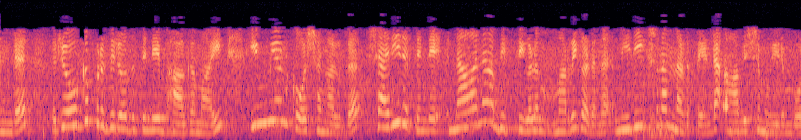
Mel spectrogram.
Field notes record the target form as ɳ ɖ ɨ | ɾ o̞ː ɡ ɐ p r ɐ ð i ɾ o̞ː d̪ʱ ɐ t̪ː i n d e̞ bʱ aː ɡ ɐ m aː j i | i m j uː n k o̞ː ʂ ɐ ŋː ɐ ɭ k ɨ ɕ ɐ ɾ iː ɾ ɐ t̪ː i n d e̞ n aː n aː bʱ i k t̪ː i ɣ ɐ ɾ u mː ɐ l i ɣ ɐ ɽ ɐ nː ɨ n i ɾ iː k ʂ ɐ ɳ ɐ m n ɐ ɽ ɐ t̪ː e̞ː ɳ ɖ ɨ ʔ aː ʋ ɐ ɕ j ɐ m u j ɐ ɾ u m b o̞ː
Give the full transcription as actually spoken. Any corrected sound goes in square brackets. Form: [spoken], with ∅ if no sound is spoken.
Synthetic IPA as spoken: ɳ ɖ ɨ | ɾ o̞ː ɡ ɐ p r ɐ ð i ɾ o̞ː d̪ʱ ɐ t̪ː i n d e̞ bʱ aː ɡ ɐ m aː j i | i m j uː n k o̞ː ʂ ɐ ŋː ɐ ɭ k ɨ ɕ ɐ ɾ iː ɾ ɐ t̪ː i n d e̞ n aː n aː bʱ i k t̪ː i ɣ ɐ [ɭ] u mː ɐ [r] i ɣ ɐ ɽ ɐ nː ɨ n i ɾ iː k ʂ ɐ ɳ ɐ m n ɐ ɽ ɐ t̪ː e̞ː ɳ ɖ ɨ ʔ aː ʋ ɐ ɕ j ɐ m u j ɐ ɾ u m b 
